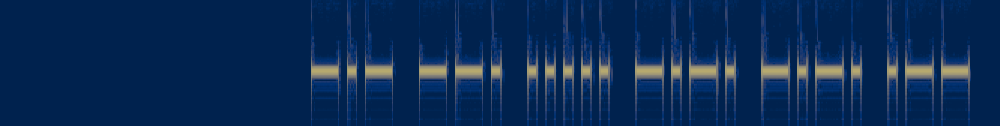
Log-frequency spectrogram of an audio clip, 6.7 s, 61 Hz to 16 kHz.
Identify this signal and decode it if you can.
Morse code, heard as a keyed tone, about 19 wpm, 700 Hz. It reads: KG5CCW
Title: USA Call Signs - 6 Characters - Repeated 3x - 20wpm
